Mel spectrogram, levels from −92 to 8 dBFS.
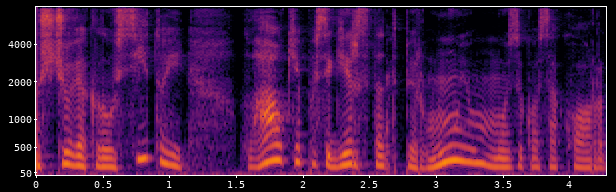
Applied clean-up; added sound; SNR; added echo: none; none; none; none.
